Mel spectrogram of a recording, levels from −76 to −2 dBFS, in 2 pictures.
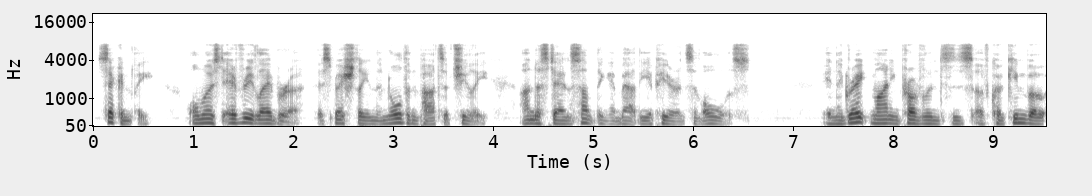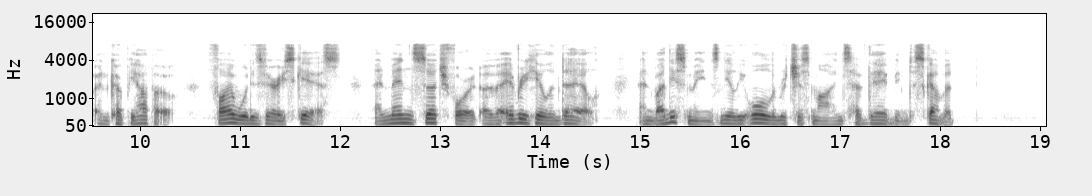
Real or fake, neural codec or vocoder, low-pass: fake; autoencoder, 48 kHz, 128 numbers a frame, DAC-VAE, trained on Japanese speech; 7.2 kHz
